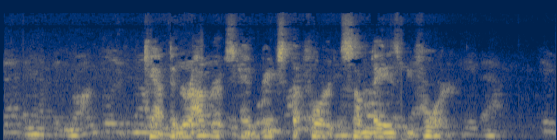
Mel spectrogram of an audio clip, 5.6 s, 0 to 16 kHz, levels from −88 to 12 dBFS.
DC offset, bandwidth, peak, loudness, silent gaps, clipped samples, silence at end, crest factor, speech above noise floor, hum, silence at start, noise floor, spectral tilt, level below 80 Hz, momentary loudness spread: under 0.1%; 11 kHz; -2 dBFS; -16 LUFS; none; under 0.1%; 0 s; 14 dB; 28 dB; none; 0.05 s; -44 dBFS; -6.5 dB/octave; -42 dBFS; 16 LU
